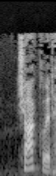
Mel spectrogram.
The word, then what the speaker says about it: chocolate: Chocolate has a central O that's not fully pronounced, and Christmas sounds more like a celebration of someone called Chris, though it celebrates a figure known as the Christ.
